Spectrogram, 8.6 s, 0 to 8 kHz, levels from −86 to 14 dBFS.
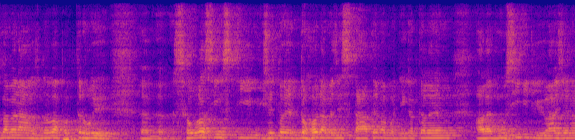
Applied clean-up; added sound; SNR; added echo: none; none; none; reverberation time 1.1 s.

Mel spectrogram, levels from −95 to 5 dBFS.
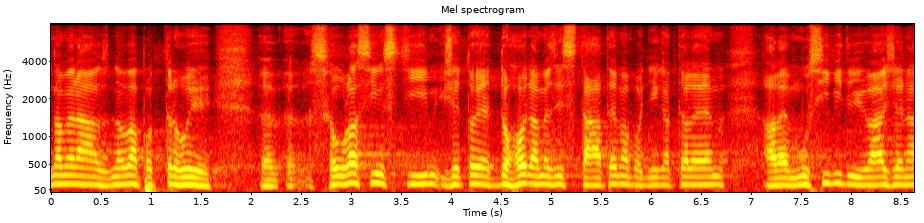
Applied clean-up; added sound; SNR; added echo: none; none; none; none.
